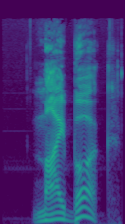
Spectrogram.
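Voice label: "book", male, English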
